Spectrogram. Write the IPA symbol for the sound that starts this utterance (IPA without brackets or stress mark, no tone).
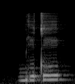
ɡ͡b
